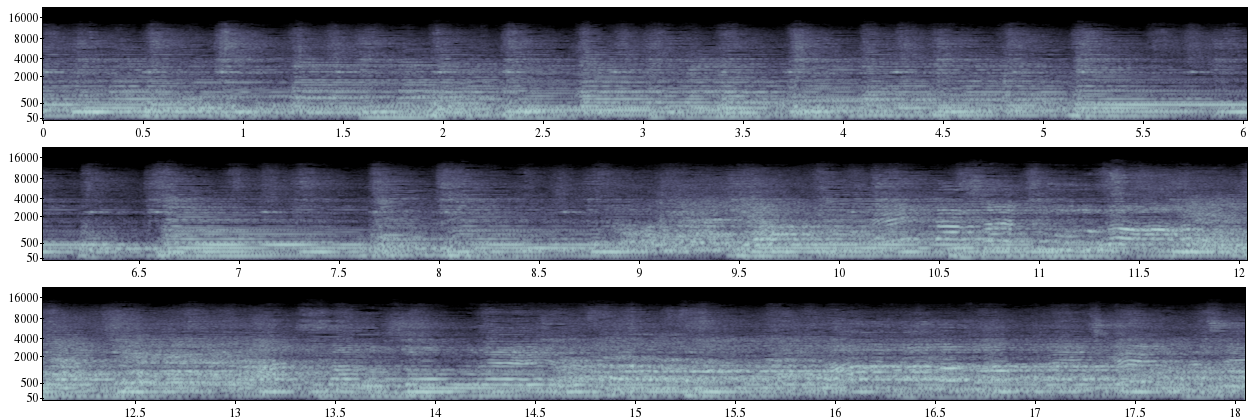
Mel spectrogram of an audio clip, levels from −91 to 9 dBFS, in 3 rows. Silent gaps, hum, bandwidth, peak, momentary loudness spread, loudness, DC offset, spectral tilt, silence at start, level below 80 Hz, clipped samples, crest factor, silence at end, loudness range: none; none; 12.5 kHz; -4 dBFS; 6 LU; -20 LUFS; under 0.1%; -5.5 dB/octave; 0 s; -40 dBFS; under 0.1%; 16 dB; 0 s; 4 LU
